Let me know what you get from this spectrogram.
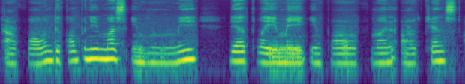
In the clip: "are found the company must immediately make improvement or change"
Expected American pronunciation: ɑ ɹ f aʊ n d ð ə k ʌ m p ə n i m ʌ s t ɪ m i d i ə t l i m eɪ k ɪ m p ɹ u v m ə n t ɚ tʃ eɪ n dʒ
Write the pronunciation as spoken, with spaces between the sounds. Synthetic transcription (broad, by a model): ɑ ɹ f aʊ n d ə k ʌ m p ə n i m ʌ s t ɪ m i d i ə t l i m eɪ k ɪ m p ɔ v m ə n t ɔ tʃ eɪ n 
